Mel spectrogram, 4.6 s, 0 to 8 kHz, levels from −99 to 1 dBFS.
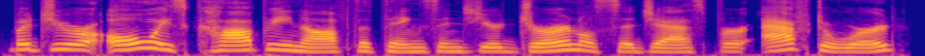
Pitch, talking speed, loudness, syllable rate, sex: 200 Hz, 180 wpm, -20 LUFS, 5.1 syllables/s, female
